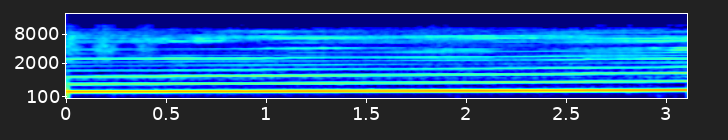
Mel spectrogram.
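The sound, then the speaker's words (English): A loud siren sound effect holds one steady, buzzy tone for about three seconds, its pitch creeping slightly upward, with no talking over it. “That is the nonsense siren.”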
